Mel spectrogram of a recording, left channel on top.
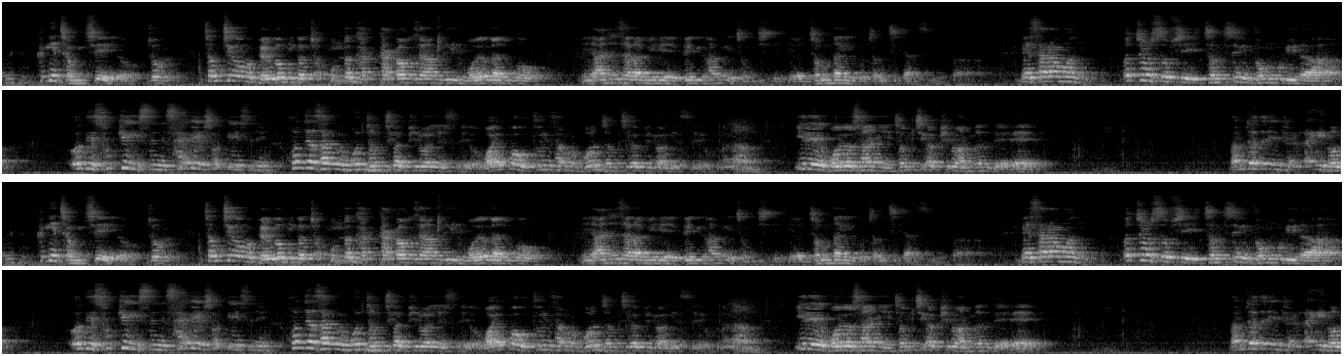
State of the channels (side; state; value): both; identical; correlation 1.00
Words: 그게 정치예요. 좀 정치가 뭐 별겁니까? 조금 더 가까운 사람들이 모여가지고 앉은 사람 이래 배경하는 게 정치, 정당이고 정치지 않습니까? 그러니까 사람은 어쩔 수 없이 정치적인 동물이라 어디에 속해 있으니, 사회에 속해 있으니 혼자 살면 뭔 정치가 필요하겠어요. 와이프하고 둘이 살면 뭔 정치가 필요하겠어요. 그러나 이래 모여 사니 정치가 필요한 건데 남자들이 별나게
